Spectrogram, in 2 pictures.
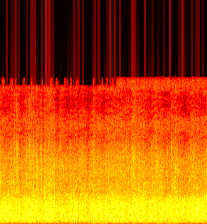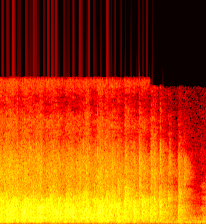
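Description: An audience claps and cheers loudly in a large hall.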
